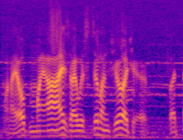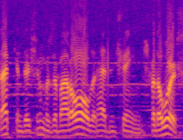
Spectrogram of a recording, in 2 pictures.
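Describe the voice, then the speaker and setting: An American actor playing a dry, deadpan, hard-boiled insurance investigator narrating his case in a 1940s radio drama. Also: fairly low pitch, fairly quick, lightly acted, rough recording. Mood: wry, tense narration. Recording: old 1940s radio recording, music behind.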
